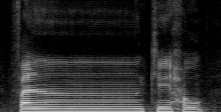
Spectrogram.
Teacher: کاف همینطور اگر بعد از نون ساکن کاف هم بیاد اخفا میشه. فانکحوا، صدا از بینی ادا میشه، روش مقداری توقف میکنیم.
